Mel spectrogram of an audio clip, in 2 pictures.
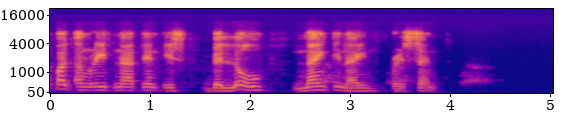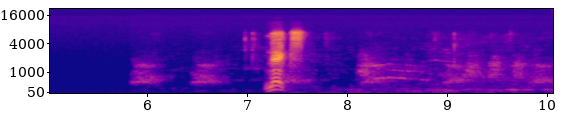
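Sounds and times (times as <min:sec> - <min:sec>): dog barking faintly: 0:02.6 - 0:04.6, 0:05.8 - 0:10.0.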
